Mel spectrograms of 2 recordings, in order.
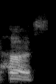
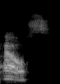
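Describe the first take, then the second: First: The vowel is a short 'uh' sound. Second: The vowel is an 'ow' sound. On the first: The speaker calls it wrong. "You don't say Huss" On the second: The speaker calls it right. "you say house"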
